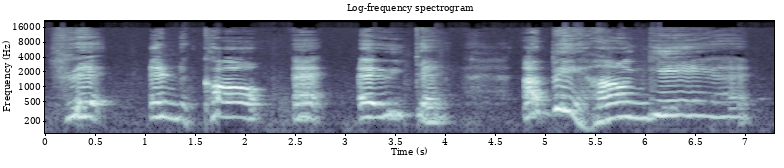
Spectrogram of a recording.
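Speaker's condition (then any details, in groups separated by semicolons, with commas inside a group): Cerebral palsy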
